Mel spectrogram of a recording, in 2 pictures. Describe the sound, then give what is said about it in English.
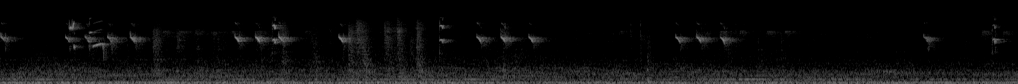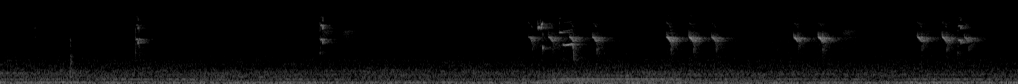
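Captive birds in their cells call in clusters of quick, high-pitched chirps and squeaky notes, coming in bursts with short pauses, over a steady low background hum. No one speaks. “And right now I'm at the cells of birds 3-3 and 5-9 and also 40 and 06 stem.”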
